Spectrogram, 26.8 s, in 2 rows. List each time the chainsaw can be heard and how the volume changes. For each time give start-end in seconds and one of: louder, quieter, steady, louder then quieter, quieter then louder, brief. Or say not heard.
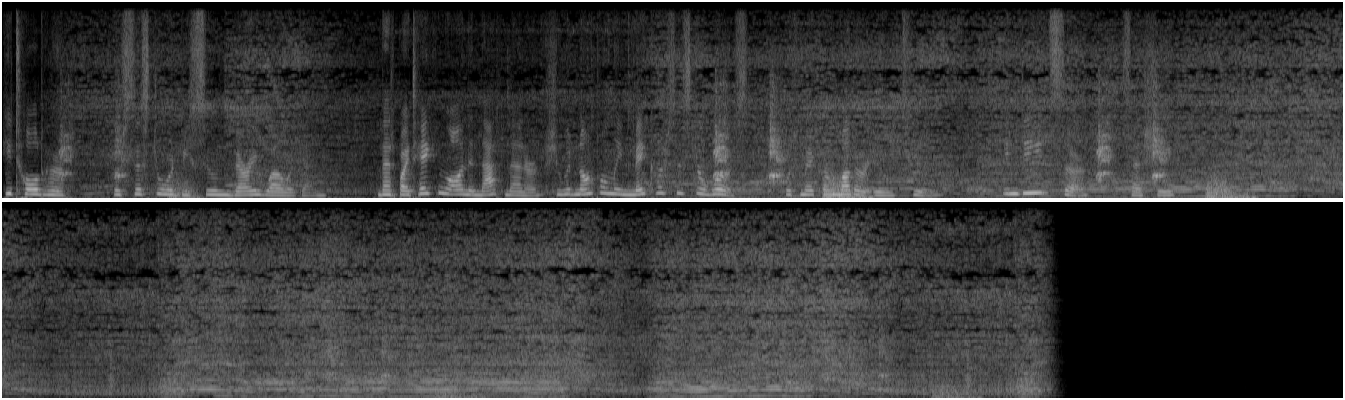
0.0-23.9 louder.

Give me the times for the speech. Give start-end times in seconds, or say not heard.
0.0-9.4, 10.0-11.8.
